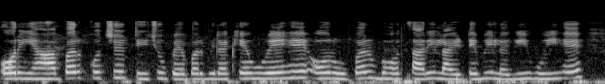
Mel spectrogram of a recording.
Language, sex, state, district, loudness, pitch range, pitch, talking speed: Hindi, female, Uttar Pradesh, Shamli, -16 LUFS, 250-275 Hz, 265 Hz, 190 wpm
